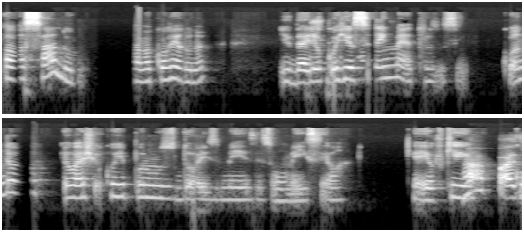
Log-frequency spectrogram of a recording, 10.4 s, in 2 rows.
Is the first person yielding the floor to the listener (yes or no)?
yes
